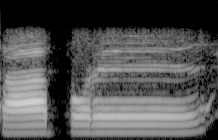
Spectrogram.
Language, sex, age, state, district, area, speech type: Santali, male, 45-60, Odisha, Mayurbhanj, rural, conversation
